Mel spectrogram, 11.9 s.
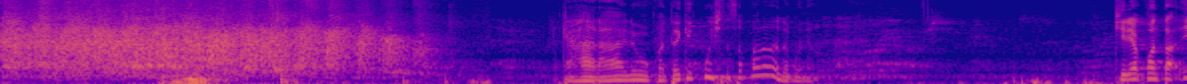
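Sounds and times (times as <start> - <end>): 
crowd applause: 0.0 - 4.5
speech: 6.5 - 8.5, 11.2 - 11.8.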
